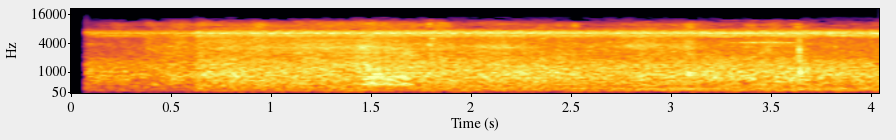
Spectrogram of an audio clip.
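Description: Steady outdoor background noise, an even hiss and rumble with no distinct events, with a faint low hum joining about halfway through.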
